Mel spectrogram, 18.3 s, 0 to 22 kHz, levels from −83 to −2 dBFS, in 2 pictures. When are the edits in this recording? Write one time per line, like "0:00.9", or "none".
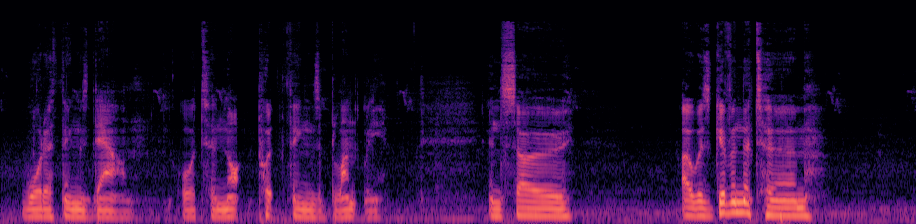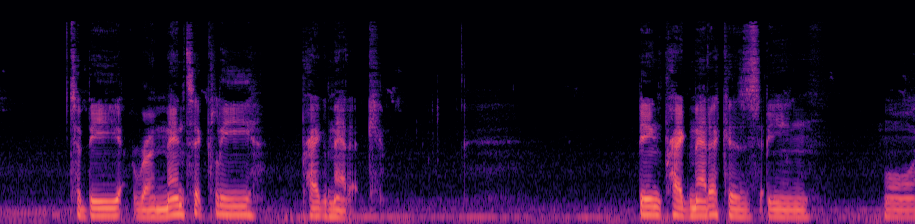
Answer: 0:16.8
